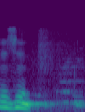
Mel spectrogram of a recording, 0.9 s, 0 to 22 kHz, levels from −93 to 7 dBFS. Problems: low volume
